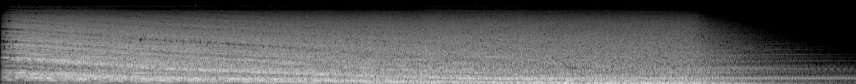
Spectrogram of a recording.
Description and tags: Large Machine Shutdown
Neat little thing that I accidentally made when messing with the triple oscillator in LMMS.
